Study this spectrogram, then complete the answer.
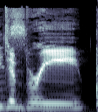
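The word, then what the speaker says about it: De Bris: Debris. – As in trash. – Yeah. – Oh, that's great. – Because it's spelled D-E, capital B-R-I-S.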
